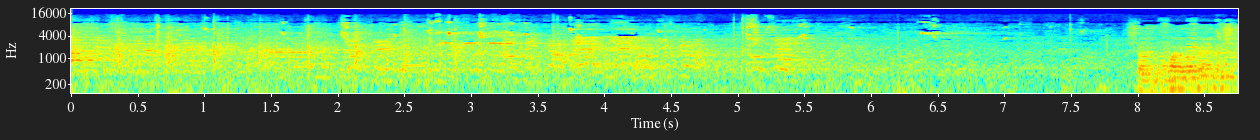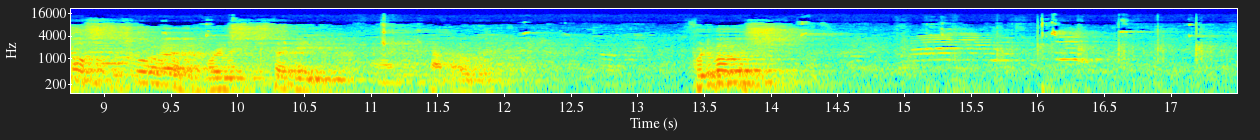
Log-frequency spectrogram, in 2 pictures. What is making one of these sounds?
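A large indoor crowd murmurs and cheers in an echoing arena.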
